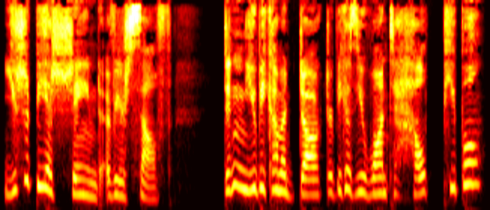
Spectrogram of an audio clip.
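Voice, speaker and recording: A man's voice: sits high, expressive, a little fast, no echo, studio quality, pitched above the performer's own voice. A man voicing a fierce, ruthless young blonde woman in an audiobook, cold and threatening as she swears. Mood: furious. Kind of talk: audiobook narration.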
